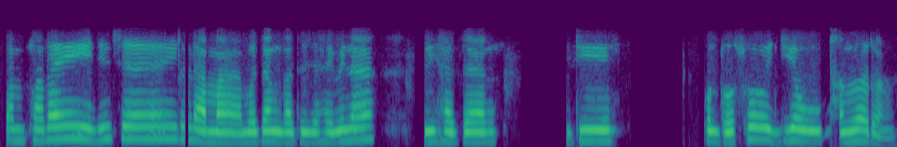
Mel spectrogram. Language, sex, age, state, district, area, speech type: Bodo, female, 45-60, Assam, Chirang, rural, conversation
